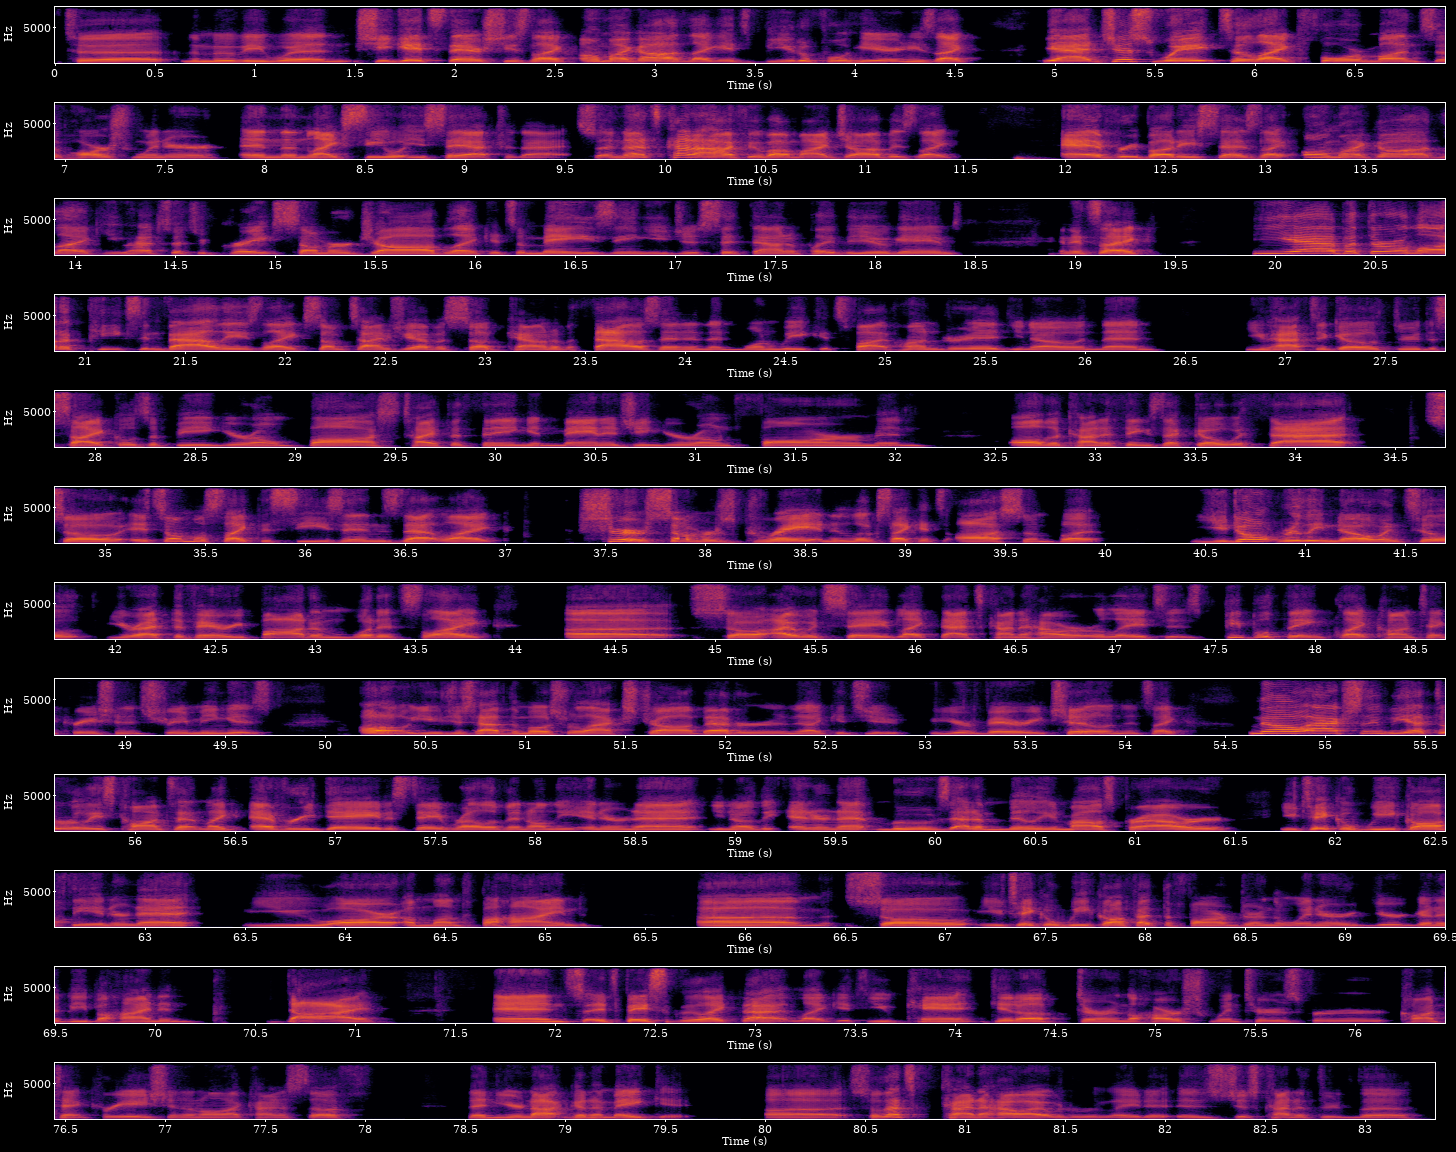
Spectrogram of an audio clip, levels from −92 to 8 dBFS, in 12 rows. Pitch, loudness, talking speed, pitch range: 140 Hz, -24 LUFS, 225 wpm, 130-155 Hz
